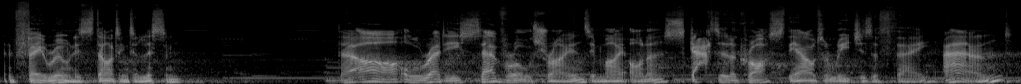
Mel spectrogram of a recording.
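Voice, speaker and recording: An actor playing a proud, newly ascended wizard god of ambition, pompous and eloquent, in a dramatic video game. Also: male voice, low voice, sing-song, measured pace, big-room sound, music in the background. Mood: smug, musing.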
